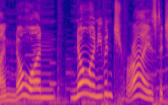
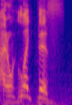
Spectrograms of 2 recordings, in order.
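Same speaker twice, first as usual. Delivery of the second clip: put-on childish tantrum voice, much higher pitch; 10 semitones higher than usual. Comparing it to a child throwing a tantrum over food, imitating a child's tantrum. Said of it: "child throwing a tantrum".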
